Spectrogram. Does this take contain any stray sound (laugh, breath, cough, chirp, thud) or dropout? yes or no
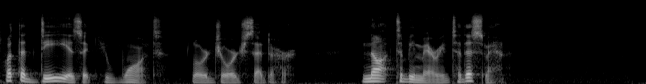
no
